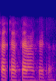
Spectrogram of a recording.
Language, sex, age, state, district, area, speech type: Hindi, male, 18-30, Madhya Pradesh, Bhopal, urban, conversation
